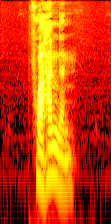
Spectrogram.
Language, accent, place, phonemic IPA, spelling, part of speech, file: German, Germany, Berlin, /foːɐ̯ˈhandn̩/, vorhanden, adjective, De-vorhanden.ogg
- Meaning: available, existing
